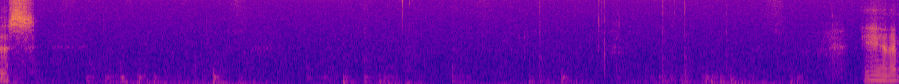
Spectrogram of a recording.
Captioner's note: writing on Paper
